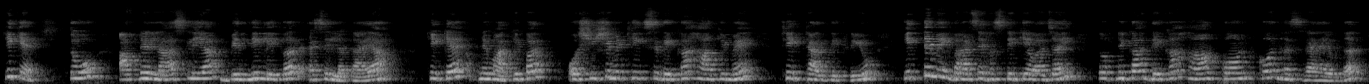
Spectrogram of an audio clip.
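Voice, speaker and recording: A woman with a slightly hoarse voice from a sore throat leads a dance lesson, counting beats aloud as she shows each step. Her voice sits a bit high and reaches the mic from across a very echoey room. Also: expressive, moderate pace, darkish tone, distant mic. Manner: counts beats aloud while demonstrating moves. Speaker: dance teacher.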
